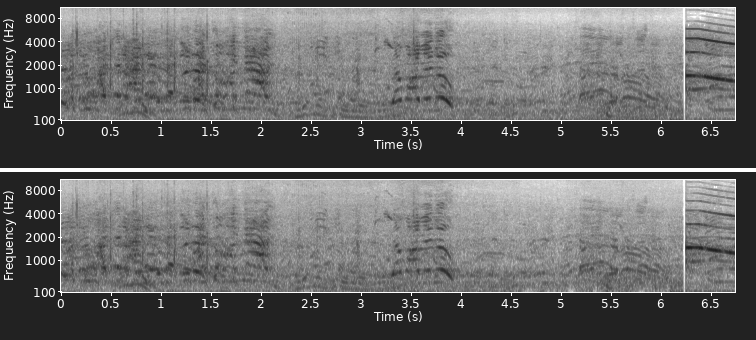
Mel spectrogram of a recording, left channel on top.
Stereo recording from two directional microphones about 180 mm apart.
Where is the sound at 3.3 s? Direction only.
60° right (ahead or behind).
